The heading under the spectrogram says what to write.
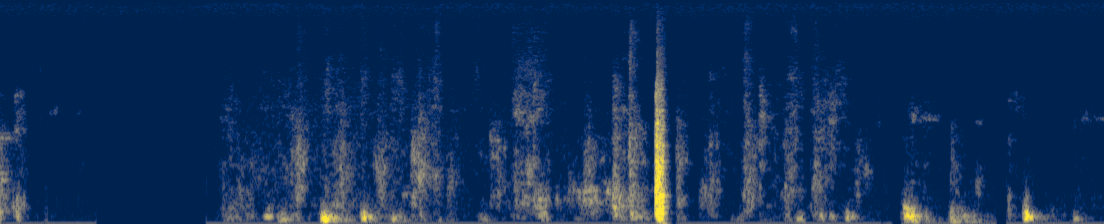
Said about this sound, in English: Sorry, I had to go close the door real quick.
